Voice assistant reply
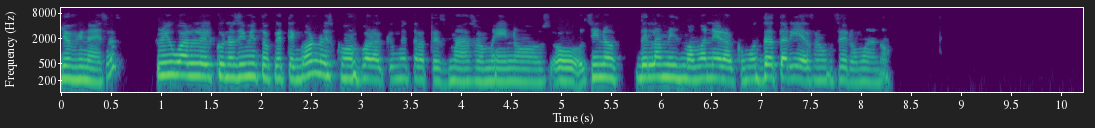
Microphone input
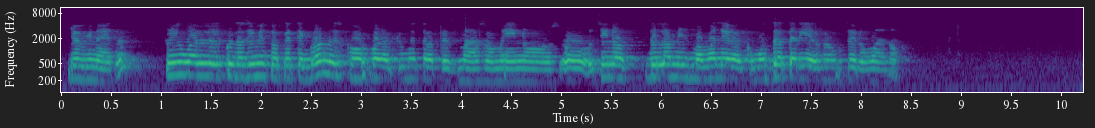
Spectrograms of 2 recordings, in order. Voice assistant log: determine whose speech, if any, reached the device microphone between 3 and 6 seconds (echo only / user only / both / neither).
echo only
